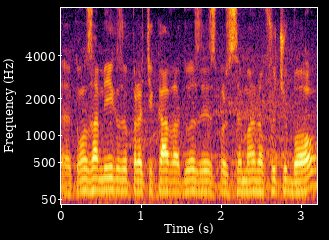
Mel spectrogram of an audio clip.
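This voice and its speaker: A man talks at a moderate pace with a medium pitch. Noticeable background noise runs under his voice. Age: 60s. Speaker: interviewee, gym member. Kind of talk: news interview.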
